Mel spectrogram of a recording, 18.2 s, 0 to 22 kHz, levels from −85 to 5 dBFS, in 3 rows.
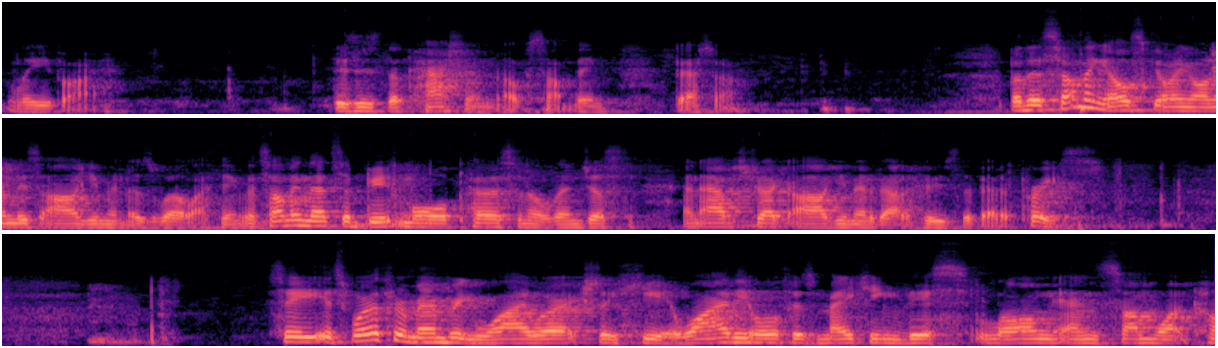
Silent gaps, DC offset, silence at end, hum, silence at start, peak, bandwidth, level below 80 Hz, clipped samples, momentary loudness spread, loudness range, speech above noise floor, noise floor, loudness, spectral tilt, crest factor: none; under 0.1%; 0 s; none; 0.05 s; -4 dBFS; 7.6 kHz; -58 dBFS; under 0.1%; 14 LU; 9 LU; 37 dB; -57 dBFS; -20 LUFS; -8 dB/octave; 16 dB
